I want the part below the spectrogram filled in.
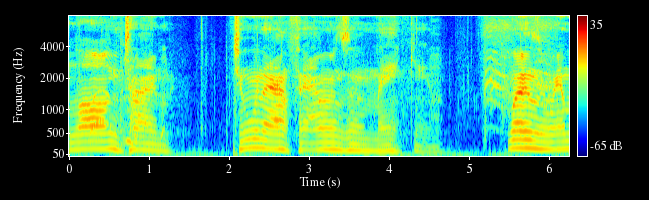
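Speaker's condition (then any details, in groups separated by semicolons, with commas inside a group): ALS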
